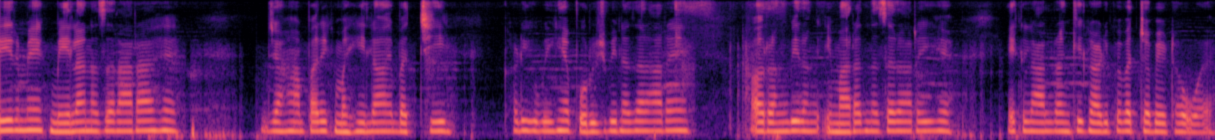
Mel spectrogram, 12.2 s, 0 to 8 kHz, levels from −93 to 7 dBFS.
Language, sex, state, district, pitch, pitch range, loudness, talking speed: Hindi, female, Maharashtra, Solapur, 200 Hz, 190-205 Hz, -23 LUFS, 195 wpm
